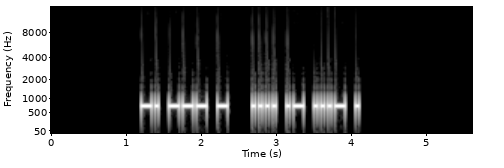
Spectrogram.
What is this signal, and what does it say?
Morse code, heard as a keyed tone, about 26 wpm, 700 Hz. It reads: NOT HAVE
